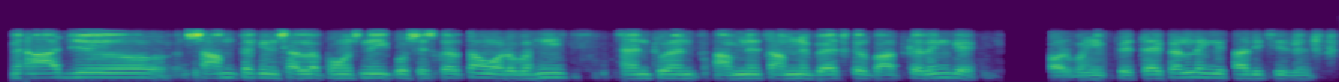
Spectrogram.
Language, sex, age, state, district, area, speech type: Urdu, male, 18-30, Bihar, Purnia, rural, conversation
